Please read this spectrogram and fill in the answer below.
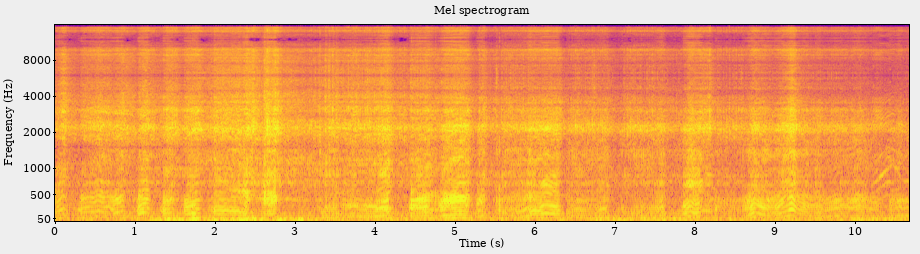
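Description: Dirt bike engine revving up and down again and again as it is ridden over rough, bumpy ground, its pitch rising and falling every second or so.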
